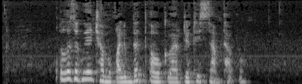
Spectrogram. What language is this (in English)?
Georgian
